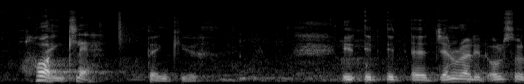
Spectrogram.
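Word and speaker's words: Gotlhe: It's Khotle. Khotle. Thank you, thank you. And maybe, Ms. Hassim, it may have to be spelled for the transcript. Thank you. And that's spelled G-O-T-L-H-E. Hotle.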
